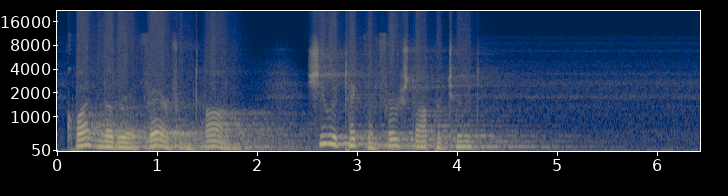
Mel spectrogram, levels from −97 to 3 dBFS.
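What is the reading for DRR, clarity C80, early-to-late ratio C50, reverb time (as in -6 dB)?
8.0 dB, 9.5 dB, 8.5 dB, 2.7 s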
